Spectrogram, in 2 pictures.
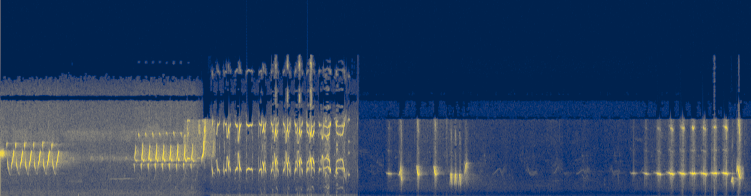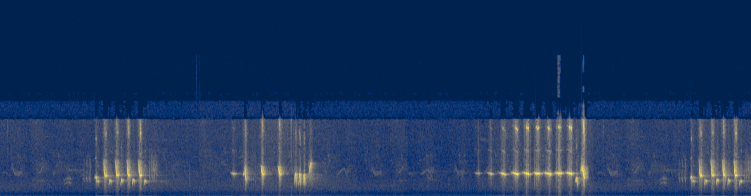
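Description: Small songbird calling in quick trains of high chirps, each burst lasting a second or two and repeated every few seconds with silence between.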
